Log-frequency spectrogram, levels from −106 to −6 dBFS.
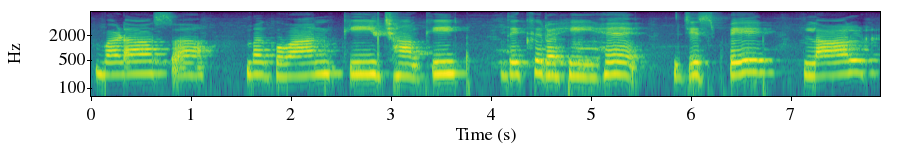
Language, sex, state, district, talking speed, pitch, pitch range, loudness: Hindi, female, Rajasthan, Jaipur, 75 wpm, 225 Hz, 215-235 Hz, -14 LUFS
